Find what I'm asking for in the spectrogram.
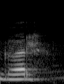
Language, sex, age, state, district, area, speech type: Hindi, female, 18-30, Uttar Pradesh, Ghazipur, urban, read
